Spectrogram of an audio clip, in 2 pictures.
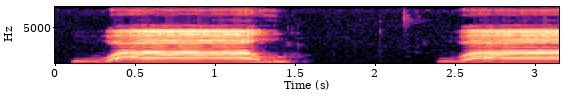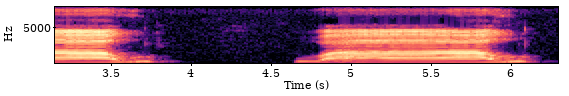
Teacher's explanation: वाव होंठों की नातमाम गुलाई से अदा होगा। होंठों को चोंच की मानद बनाएं।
